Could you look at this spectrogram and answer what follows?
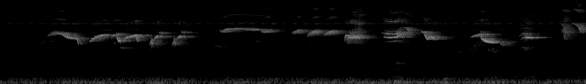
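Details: Morning singing of an Oriental magpie-robin in India: a string of sweet, downslurred whistles followed by louder, busier chirping phrases, backed by a steady ringing insect tone.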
